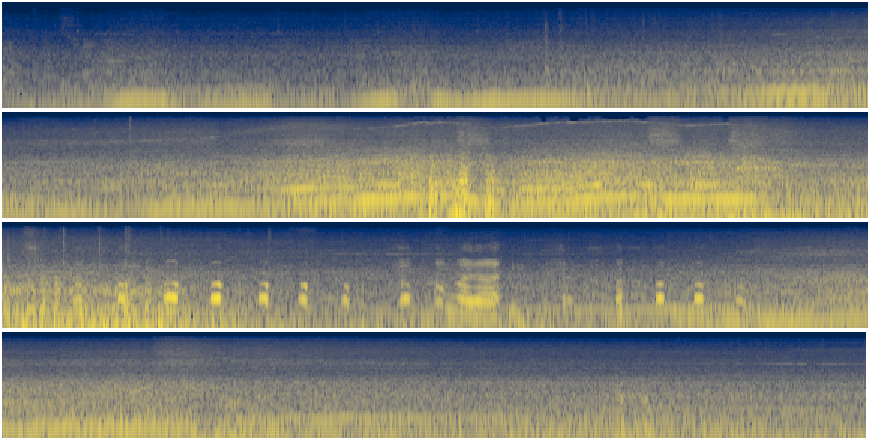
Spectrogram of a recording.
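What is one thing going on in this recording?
A sports car engine roars, revving up and climbing in pitch through the gears.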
